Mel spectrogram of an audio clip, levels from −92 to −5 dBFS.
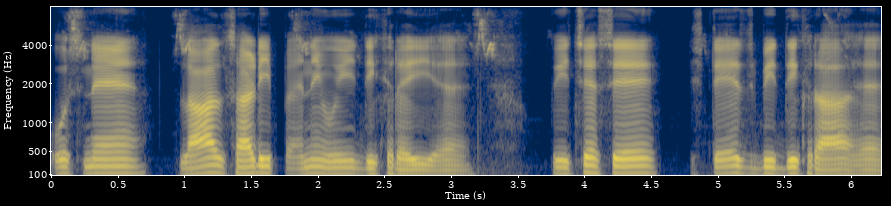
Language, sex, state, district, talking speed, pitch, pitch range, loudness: Hindi, male, Rajasthan, Bikaner, 145 wpm, 115 Hz, 90-120 Hz, -20 LUFS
